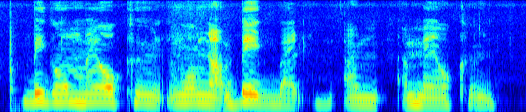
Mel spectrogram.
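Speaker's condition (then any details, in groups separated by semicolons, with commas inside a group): Cerebral palsy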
